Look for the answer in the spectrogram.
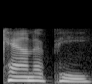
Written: canape

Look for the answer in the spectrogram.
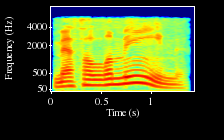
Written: methylamine

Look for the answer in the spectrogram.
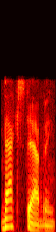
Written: backstabbing

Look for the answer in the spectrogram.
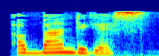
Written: albondigas

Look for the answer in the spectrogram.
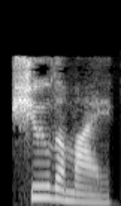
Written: Shulamite

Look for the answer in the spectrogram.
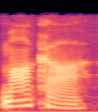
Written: Makah

